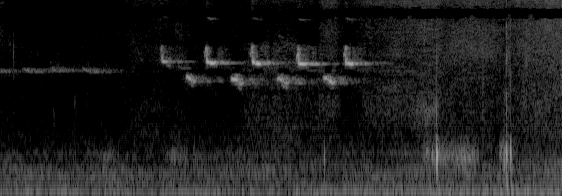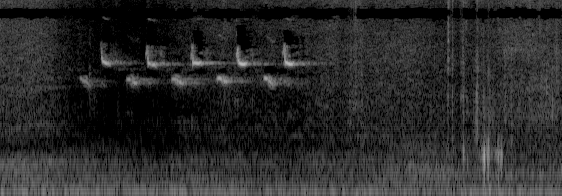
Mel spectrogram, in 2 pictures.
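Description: A songbird singing two short songs, each a run of five quick repeated two-note phrases, a higher note then a lower one, a few seconds apart. A couple of faint knocks fall between the songs.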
